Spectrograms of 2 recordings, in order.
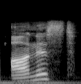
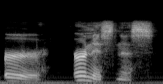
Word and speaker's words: earnestness: Instead of honest, it's earnestness.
